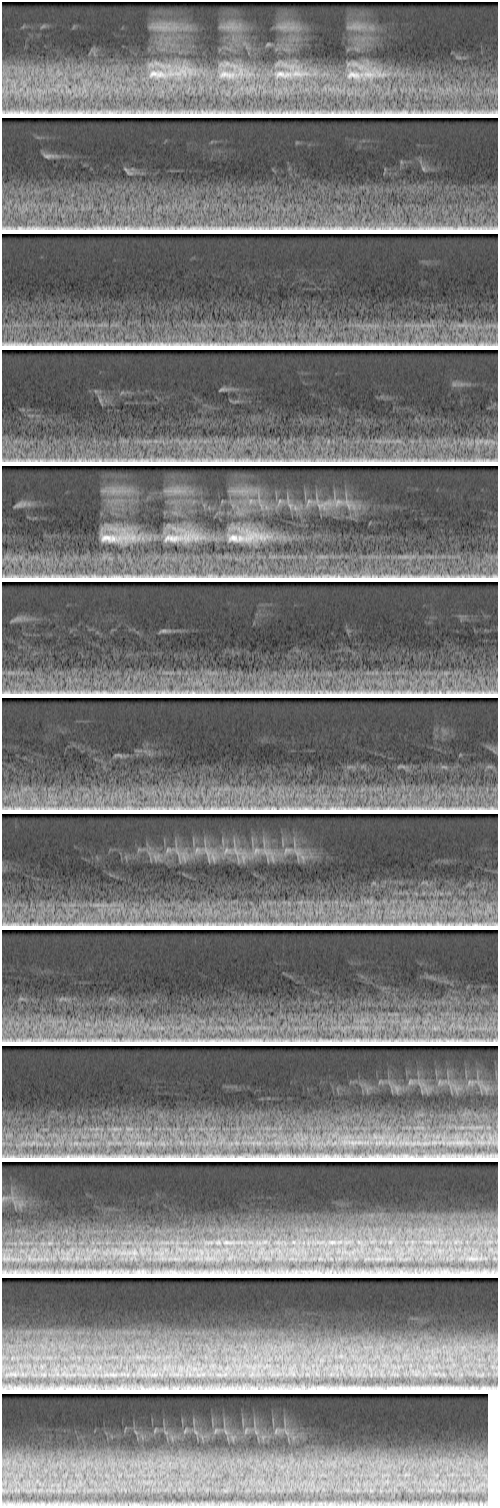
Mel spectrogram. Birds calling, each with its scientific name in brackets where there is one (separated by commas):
Northern Cardinal (Cardinalis cardinalis), Gray Catbird (Dumetella carolinensis), Ovenbird (Seiurus aurocapilla), American Crow (Corvus brachyrhynchos)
